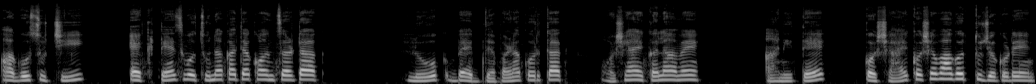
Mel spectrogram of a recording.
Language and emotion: Goan Konkani, fearful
